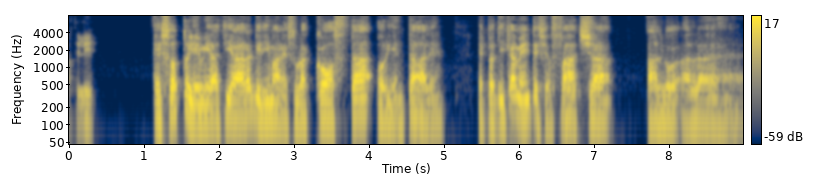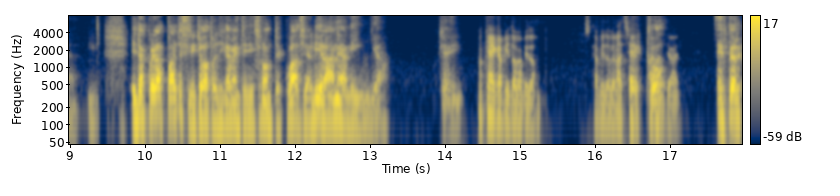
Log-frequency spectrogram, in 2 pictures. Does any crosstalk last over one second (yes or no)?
no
